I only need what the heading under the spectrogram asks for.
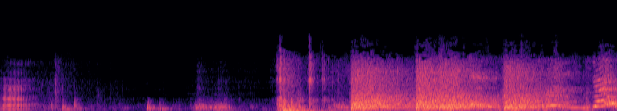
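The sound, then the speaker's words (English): After a few seconds of quiet, indistinct voices, a burst of loud gunshots rings out in a shootout, three or four sharp blasts in quick succession, each trailing into a harsh, noisy echo. “My bullet just knocked down your gun.”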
